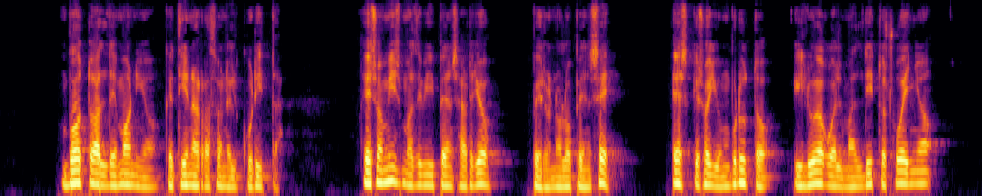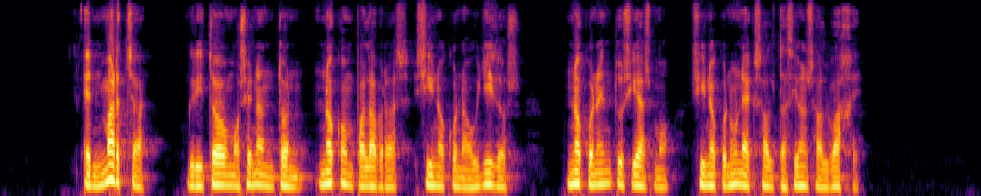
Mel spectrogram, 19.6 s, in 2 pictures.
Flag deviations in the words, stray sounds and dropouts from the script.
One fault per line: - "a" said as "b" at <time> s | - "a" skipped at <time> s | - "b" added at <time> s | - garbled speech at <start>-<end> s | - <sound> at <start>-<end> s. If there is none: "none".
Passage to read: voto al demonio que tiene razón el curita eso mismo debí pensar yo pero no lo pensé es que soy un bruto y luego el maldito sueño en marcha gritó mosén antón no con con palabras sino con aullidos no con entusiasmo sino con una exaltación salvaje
- "con" skipped at 13.4 s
